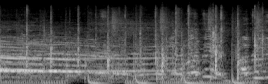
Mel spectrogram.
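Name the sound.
audience applauding and cheering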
